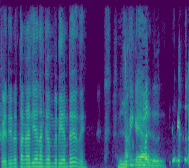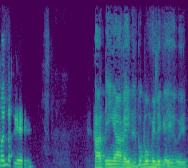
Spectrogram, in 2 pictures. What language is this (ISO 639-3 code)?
fil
